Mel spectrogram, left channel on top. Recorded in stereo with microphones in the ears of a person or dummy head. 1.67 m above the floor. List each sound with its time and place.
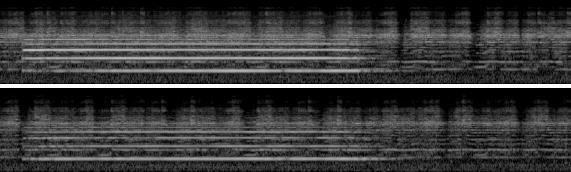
0.2 s a flute: 50° left (ahead or behind), 1.7 m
